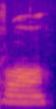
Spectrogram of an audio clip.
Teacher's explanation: The articulation point مخرج of the letter ra is the tip of the tongue touching slightly behind the upper front gums without sticking to the hard palate. It is vibrating sound produced when the tip of the tongue flutters quickly near the gums. It belongs to the vibrating letter category in tajweed.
